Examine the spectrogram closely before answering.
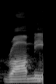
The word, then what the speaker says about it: Rami: How do you say Rami Rami.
